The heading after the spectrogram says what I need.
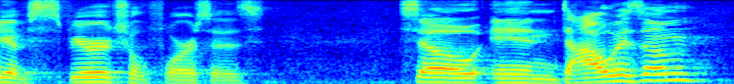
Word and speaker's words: Taoism: So in Taoism, it's spelled with a T but pronounced with a D.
